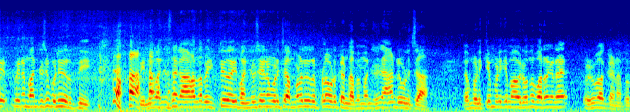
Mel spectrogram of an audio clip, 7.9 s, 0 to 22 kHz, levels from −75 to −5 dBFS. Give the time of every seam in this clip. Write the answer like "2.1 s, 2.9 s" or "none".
none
